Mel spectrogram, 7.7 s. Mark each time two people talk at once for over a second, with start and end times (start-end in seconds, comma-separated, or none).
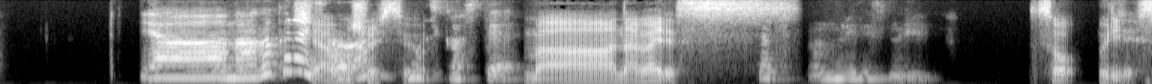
1.3-2.9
